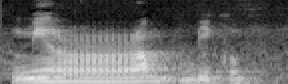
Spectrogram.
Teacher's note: Nun matinya hilang atau tidak dibaca, tetapi masuk ke dalam ro yang di sini. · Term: idgham bila gunnah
